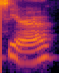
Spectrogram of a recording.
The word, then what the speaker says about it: Sierra: My name's Sierra, pronounced like the singer.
